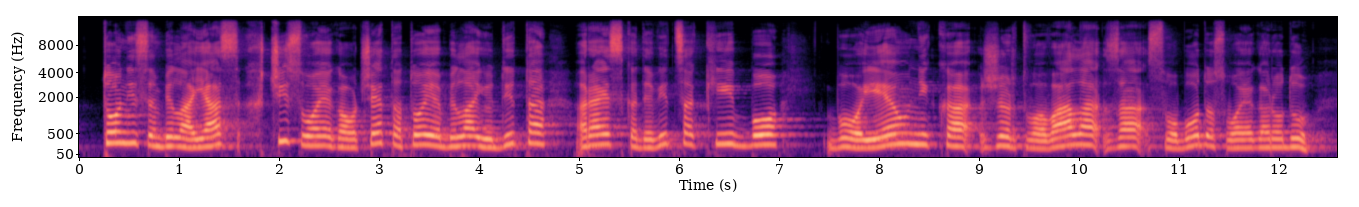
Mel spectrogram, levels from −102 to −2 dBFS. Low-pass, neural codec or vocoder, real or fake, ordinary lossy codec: 14.4 kHz; none; real; none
